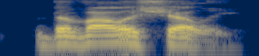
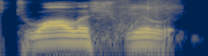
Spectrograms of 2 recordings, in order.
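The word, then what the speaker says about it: Dvalishvili: Uh, the V's are pronounced as W's, so it's Dwalish Willie.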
